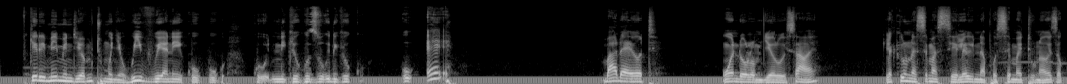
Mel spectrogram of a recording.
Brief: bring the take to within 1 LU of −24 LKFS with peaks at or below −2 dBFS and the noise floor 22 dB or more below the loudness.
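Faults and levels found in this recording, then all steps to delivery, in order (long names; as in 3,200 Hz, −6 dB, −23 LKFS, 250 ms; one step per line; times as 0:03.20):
mains hum 60 Hz; hum harmonics up to 300 Hz; level of the hum −31 dBFS; integrated loudness −19.5 LKFS; sample peak −4.0 dBFS; target loudness −24.0 LKFS
→ hum removal 60 Hz, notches 5
level −4.5 dB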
